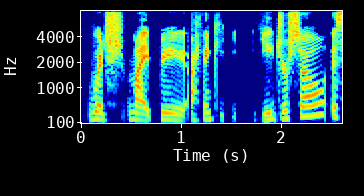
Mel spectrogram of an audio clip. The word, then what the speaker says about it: Yggdrasil: But the tree, which might be, I think Yggdrasil is how you pronounce it.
